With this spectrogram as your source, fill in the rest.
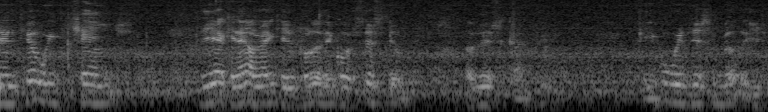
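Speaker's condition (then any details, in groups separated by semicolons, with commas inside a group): Cerebral palsy; from birth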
